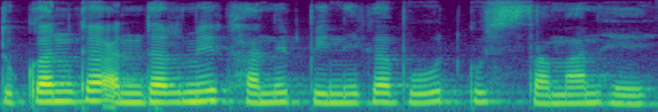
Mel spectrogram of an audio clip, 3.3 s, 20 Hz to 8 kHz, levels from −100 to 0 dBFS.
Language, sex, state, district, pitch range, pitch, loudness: Hindi, female, Arunachal Pradesh, Papum Pare, 195-215 Hz, 205 Hz, -18 LUFS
